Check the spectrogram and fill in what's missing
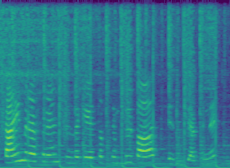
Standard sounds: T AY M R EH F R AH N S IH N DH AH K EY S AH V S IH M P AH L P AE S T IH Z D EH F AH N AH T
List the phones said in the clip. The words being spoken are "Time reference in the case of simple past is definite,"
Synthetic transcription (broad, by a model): T AY M R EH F R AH N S IH N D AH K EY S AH B S IH M P AH L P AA T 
